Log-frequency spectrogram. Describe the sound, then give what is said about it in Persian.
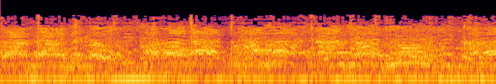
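A large crowd of protesters in Ahvaz, Khuzestan, chants Arabic slogans in the streets on a Sunday night in support of Abadan and Khorramshahr. Many voices shout together in unison in a steady, rhythmic cadence that stays loud and dense throughout, with no single speaker standing out. “اهوازی‌ها با شعارهای عربی ضمن حمایت از آبادان و خرمشهر به انقلاب آری گفتند.”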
